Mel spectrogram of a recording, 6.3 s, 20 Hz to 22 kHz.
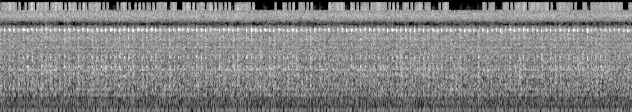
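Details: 1988 Mercedes 560 SEC (W126) at steady idle with a light, uneven tapping knock at roughly three per second; the knock grew louder later, cause not identified here, and it was fixed later.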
